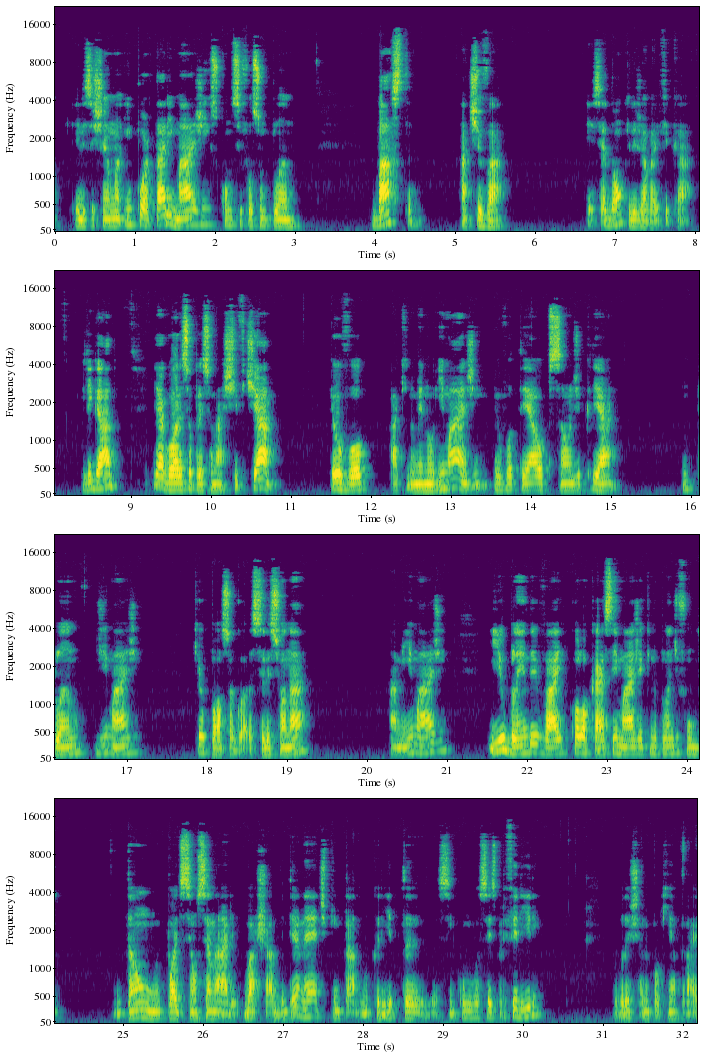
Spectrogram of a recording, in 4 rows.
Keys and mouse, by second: 4.4 click, 7.6 click, 10.4 shift+a, 15.2 click, 17.7 click, 19.1 click, 19.8 click, 22.4-23.1 drag, 23.1 s, 25.7 click, 25.7 g, 27.4 click, 27.9-29.6 middle drag, 30.7 y, 31.5 click.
